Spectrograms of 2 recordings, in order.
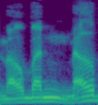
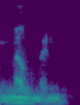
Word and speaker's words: Melbourne: That's how they say it, Melbourne. But I don't say it like that. There was a city in Florida called Melbourne. And that is how I say it because I'm American.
